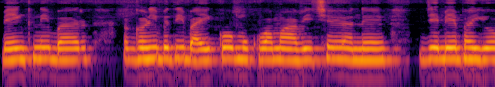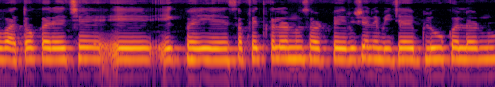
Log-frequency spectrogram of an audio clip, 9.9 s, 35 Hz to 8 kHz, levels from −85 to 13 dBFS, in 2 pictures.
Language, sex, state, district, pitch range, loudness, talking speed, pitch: Gujarati, female, Gujarat, Valsad, 195-205 Hz, -13 LUFS, 185 wpm, 200 Hz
